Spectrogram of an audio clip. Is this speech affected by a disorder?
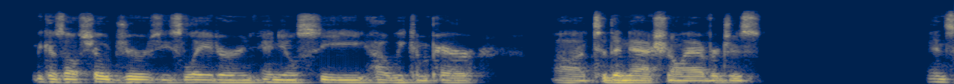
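No.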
